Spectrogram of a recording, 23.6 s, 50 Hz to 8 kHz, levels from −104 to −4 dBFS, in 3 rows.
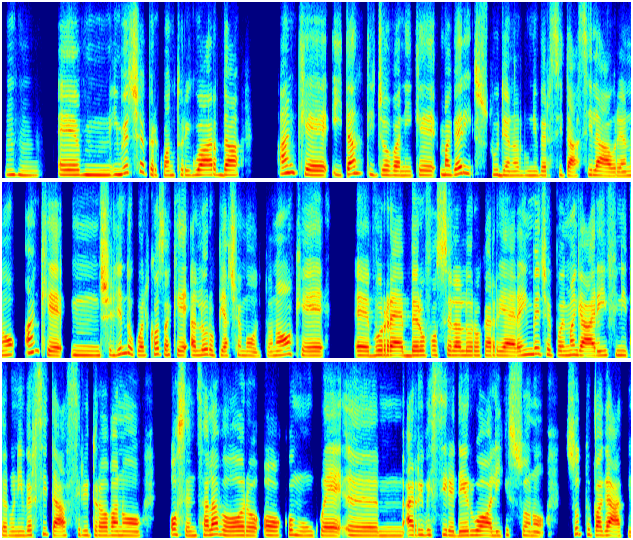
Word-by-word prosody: Mh-mh. 220 Hz, -3 st, -5 dB, 0.2 s
Ehm, 220 Hz, -1 st, +1 dB
invece 310 Hz, -, -2 dB
per 230 Hz, -6 st, -4 dB
quanto 205 Hz, +2 st, -5 dB
riguarda 220 Hz, 0 st, +3 dB, 0.5 s
anche 245 Hz, -9 st, +2 dB
i 230 Hz, -9 st, -9 dB
tanti 260 Hz, -3 st, 0 dB
giovani 200 Hz, -2 st, -1 dB
che, 205 Hz, -1 st, -3 dB
magari 235 Hz, +7 st, +1 dB
studiano 200 Hz, -4 st, -5 dB
all'università, 190 Hz, 0 st, -3 dB
si 225 Hz, -, -8 dB
laureano 185 Hz, +1 st, +1 dB
anche, 255 Hz, -, +1 dB
mhmm, 200 Hz, -2 st, -3 dB
scegliendo 245 Hz, +8 st, -1 dB
qualcosa 215 Hz, +3 st, -1 dB
che 205 Hz, -3 st, -1 dB
a -, -, +1 dB
loro 220 Hz, +1 st, -1 dB
piace 190 Hz, +2 st, -3 dB
molto, 185 Hz, -1 st, -5 dB
no, 215 Hz, +7 st, +4 dB
che, 190 Hz, -4 st, 0 dB, 0.3 s
ehm, 195 Hz, -1 st, +4 dB
vorrebbero 200 Hz, 0 st, +4 dB
fosse 210 Hz, +1 st, -3 dB
la 200 Hz, 0 st, +5 dB
loro 195 Hz, 0 st, -1 dB
carriera; 190 Hz, -2 st, +2 dB
invece 235 Hz, +2 st, -1 dB
poi 200 Hz, 0 st, -2 dB
magari 195 Hz, -2 st, +3 dB
finita 205 Hz, -2 st, -5 dB
l'università, 195 Hz, +3 st, -1 dB
si 215 Hz, -, -13 dB
ritrovano 190 Hz, -2 st, +1 dB, 0.4 s
o 235 Hz, -, +5 dB
senza 195 Hz, -2 st, -1 dB
lavoro, 200 Hz, -5 st, +3 dB
o 200 Hz, -2 st, +3 dB
comunque, 185 Hz, -3 st, -1 dB
ehm, 185 Hz, -2 st, -2 dB
a 195 Hz, -, +4 dB
rivestire 215 Hz, -2 st, -3 dB
dei 190 Hz, +1 st, +2 dB
ruoli 195 Hz, -2 st, +3 dB
che 220 Hz, -, -9 dB
sono 185 Hz, -4 st, -3 dB, 0.2 s
sottopagati 200 Hz, -8 st, +1 dB
205 Hz, 135 wpm, -23 LUFS, 190-220 Hz, 0.5 s, la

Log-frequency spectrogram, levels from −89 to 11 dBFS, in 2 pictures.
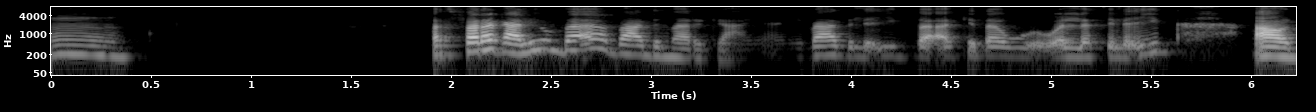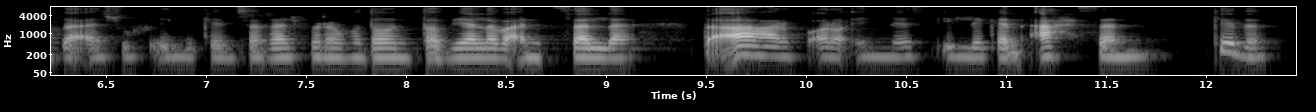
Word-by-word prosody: إمم. 200 Hz, -4 st, -17 dB, 1.5 s
أتفرّج 260 Hz, +4 st, +5 dB
عليهم 275 Hz, +7 st, +3 dB
بقى 290 Hz, +3 st, -1 dB
بعد 205 Hz, -3 st, -3 dB
ما 170 Hz, -2 st, -11 dB
أرجع، 150 Hz, -2 st, -16 dB, 0.2 s
يعني 160 Hz, +1 st, -41 dB
بعد 195 Hz, -1 st, -4 dB
العيد 185 Hz, +1 st, -21 dB
بقى -, -, -3 dB
كده 185 Hz, -1 st, -9 dB
و 175 Hz, -1 st, -17 dB
والّا 170 Hz, 0 st, -8 dB
في 170 Hz, -, -17 dB
العيد، 245 Hz, +2 st, -15 dB, 0.4 s
أقعُد 180 Hz, -1 st, +8 dB
بقى -, -, -4 dB
أشوف 175 Hz, +2 st, -23 dB
إيه -, -, -18 dB
اللي 170 Hz, -2 st, -21 dB
كان 80 Hz, -, -17 dB
شغّال 165 Hz, -, -7 dB
في 165 Hz, +2 st, -13 dB
رمضان 165 Hz, 0 st, -7 dB
طَب 165 Hz, -, -7 dB
يالّا 165 Hz, 0 st, -1 dB
بقى -, -, 0 dB
نتسلّى 165 Hz, 0 st, -1 dB, 0.3 s
ت -, -, -4 dB
أعرف 190 Hz, -2 st, +6 dB
آراء 170 Hz, -1 st, -7 dB
الناس 175 Hz, 0 st, -18 dB
إيه -, -, -15 dB
اللي 175 Hz, -1 st, -13 dB
كان 170 Hz, -, -5 dB
أحسن 180 Hz, -1 st, 0 dB, 0.3 s
كده. -, -, -6 dB
175 Hz, 185 wpm, -25 LUFS, 165-195 Hz, 1.5 s, أقعُد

